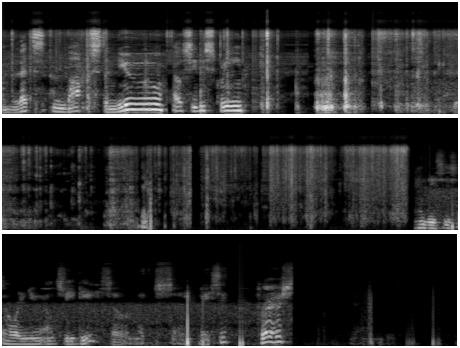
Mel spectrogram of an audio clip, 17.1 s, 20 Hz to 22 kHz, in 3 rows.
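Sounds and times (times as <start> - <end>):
bubble wrap crinkling: 0.0 - 10.8.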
